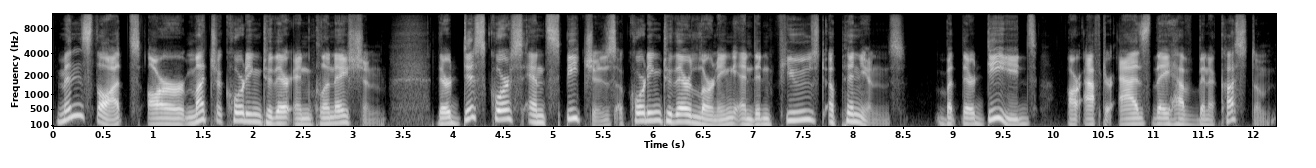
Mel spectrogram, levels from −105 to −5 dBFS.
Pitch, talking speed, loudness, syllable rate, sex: 145 Hz, 140 wpm, -22 LUFS, 4.6 syllables/s, male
